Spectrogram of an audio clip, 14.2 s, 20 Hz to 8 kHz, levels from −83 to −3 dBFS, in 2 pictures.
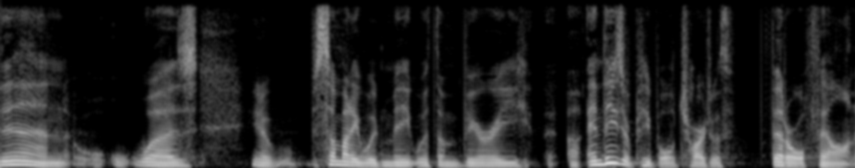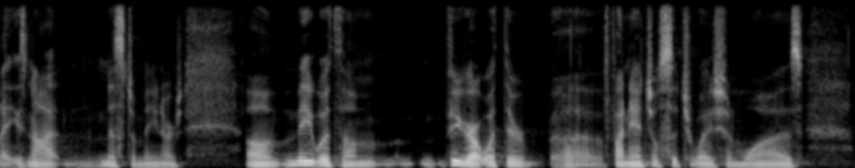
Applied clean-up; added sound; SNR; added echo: none; none; none; none.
